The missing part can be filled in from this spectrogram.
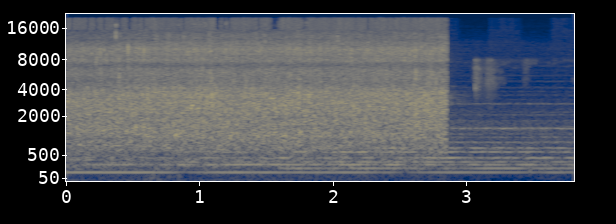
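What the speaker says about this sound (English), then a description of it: "I saw all the small water streams take into the big path and convert into the big river like this." A small stream in the hills near Jiwati and Manikgad Fort in India flows with a steady broadband rush, close and continuous, then cuts off abruptly to a quieter tonal hum near the end.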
